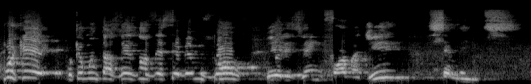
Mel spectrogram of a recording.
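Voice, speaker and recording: A man's voice: extremely high pitch, expressive, measured pace, a little hiss or hum, rough recording. A man with a Brazilian Portuguese accent preaching a sermon as pastor, emphatic, often asking the congregation whether they follow him. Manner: emphatic, keeps asking the congregation "are you understanding me, yes or no?"; acts out churchgoers' voices in quotes.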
